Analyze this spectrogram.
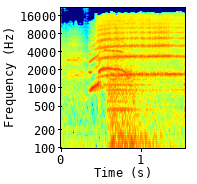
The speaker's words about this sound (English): Yeah, and let's talk about his screaming too. We actually hear a woman scream.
